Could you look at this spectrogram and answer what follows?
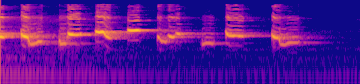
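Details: Straw-headed bulbul, a caged male kept in song, with new tail feathers just growing. It delivers a rich burst of gurgling, whistled notes in rapid sequence, rising and falling, with short gaps between bubbly phrases.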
